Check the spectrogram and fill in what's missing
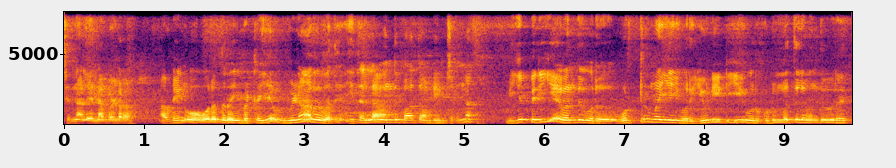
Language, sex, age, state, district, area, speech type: Tamil, male, 45-60, Tamil Nadu, Madurai, urban, spontaneous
